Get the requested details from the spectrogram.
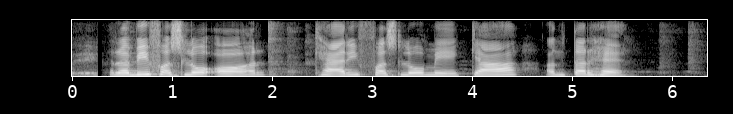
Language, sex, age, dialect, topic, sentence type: Hindi, female, 18-24, Marwari Dhudhari, agriculture, question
